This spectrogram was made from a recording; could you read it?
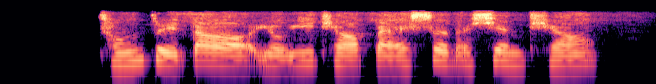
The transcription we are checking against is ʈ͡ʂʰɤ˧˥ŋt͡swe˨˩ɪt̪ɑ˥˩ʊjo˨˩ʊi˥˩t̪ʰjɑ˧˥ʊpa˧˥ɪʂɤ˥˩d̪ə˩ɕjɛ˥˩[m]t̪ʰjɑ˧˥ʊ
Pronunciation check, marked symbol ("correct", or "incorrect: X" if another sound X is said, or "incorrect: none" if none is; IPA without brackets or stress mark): incorrect: n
